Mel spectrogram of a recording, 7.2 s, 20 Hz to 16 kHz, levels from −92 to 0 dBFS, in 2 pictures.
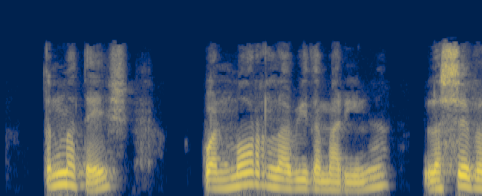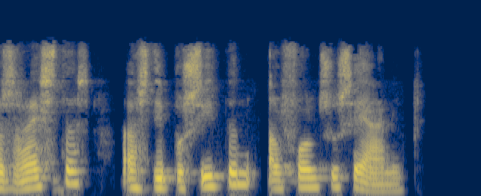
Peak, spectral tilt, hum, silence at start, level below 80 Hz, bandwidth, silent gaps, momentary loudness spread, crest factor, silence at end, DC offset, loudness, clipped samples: -2 dBFS; -5 dB/octave; none; 0.35 s; -52 dBFS; 8 kHz; 1.45-1.50 s, 3.12-3.16 s; 10 LU; 16 dB; 0.6 s; under 0.1%; -17 LUFS; under 0.1%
